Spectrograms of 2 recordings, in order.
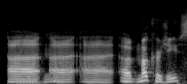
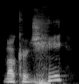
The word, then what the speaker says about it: Mukherjee: Mukherjee, sorry, apologies. I went back to the old pronunciation that I had in my head that was wrong. Suvik Mukherjee, there we go, mm-hmm. got it right.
